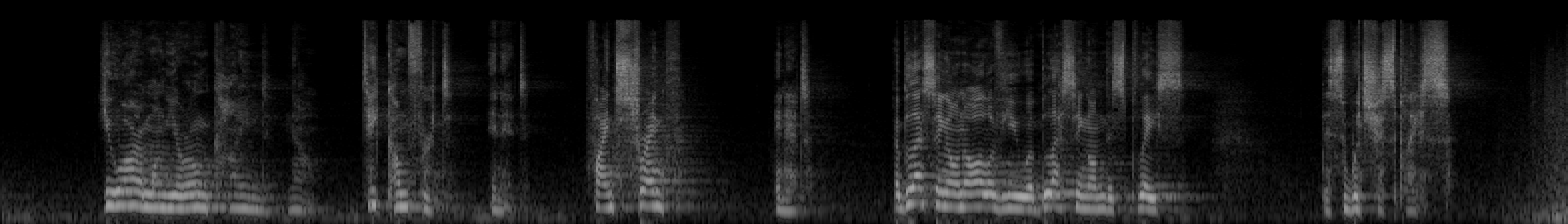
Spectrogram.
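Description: A woman addresses a crowd in a firm, commanding voice.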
